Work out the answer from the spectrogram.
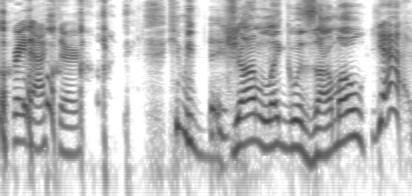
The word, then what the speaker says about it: Leguizamo: It's John Leguizamo. He's a great actor. You mean John Leguizamo?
